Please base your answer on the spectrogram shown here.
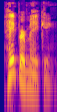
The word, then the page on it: papermaking: British English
